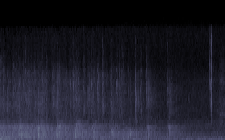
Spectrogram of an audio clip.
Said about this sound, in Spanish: Alguien déle un aplauso a Jesús y dígale gracias, porque tú eres mi Padre.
